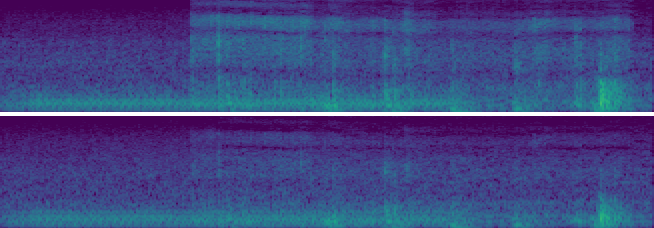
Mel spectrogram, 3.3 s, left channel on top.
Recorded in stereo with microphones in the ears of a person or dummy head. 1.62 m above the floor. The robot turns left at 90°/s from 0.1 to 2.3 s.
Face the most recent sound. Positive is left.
turn(degrees=30)  # may be behind; listen again after turning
